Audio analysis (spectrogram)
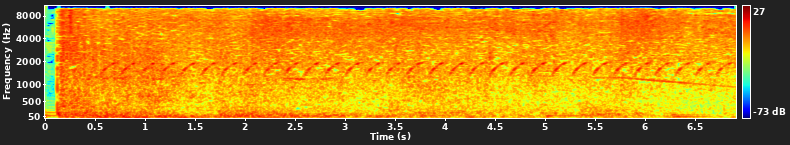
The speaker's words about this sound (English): Right in the middle of it, close enough to singe my eyebrows. They tell me the explosion broke windows 3 blocks away.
